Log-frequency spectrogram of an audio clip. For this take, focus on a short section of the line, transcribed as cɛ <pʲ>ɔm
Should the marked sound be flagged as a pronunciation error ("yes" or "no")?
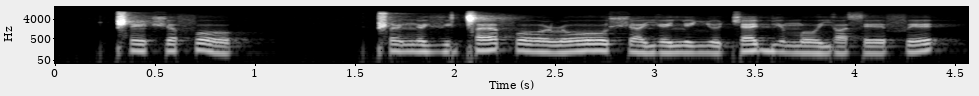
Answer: yes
